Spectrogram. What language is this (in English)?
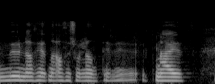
Icelandic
